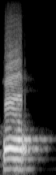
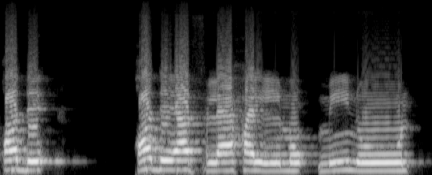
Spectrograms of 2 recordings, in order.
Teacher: இஸ்திலா தஃஹீமுக்கு தகுதியான எழுத்து. இது முழுமையாக வாய் நிரம்ப சொல்லணும்.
